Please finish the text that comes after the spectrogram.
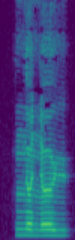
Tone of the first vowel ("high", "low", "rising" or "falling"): low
